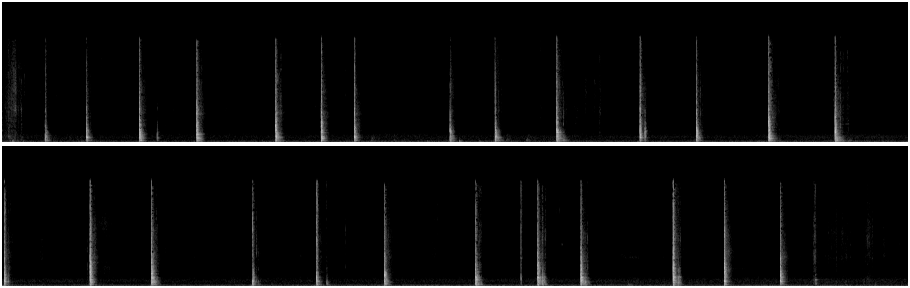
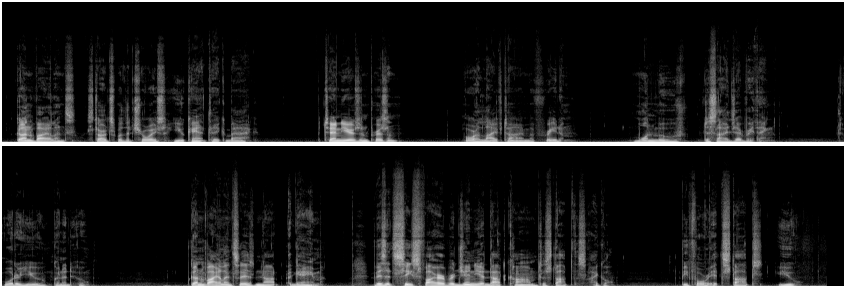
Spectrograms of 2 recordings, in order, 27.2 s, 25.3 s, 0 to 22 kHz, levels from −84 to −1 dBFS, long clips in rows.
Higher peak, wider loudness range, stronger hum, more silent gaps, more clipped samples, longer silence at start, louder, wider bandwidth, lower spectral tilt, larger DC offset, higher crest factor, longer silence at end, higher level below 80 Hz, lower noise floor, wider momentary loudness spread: second, -6 dBFS vs 0 dBFS; second, 5 LU vs 8 LU; neither; neither; neither; first, 0.65 s vs 0.05 s; second, -29 LUFS vs -21 LUFS; about the same, 16.5 kHz vs 15 kHz; second, -1 dB/octave vs -6 dB/octave; neither; first, 30 dB vs 22 dB; first, 1.85 s vs 0.3 s; second, -72 dBFS vs -42 dBFS; first, -70 dBFS vs -49 dBFS; about the same, 17 LU vs 15 LU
